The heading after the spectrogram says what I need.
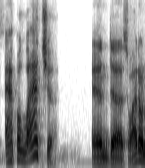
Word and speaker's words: Appalachia: uh he he uh the word Appalachia was brought up and I I think I pronounced it that way appellation or Appalachia and I was criticized by people from that area who said it's Appalachia and uh so I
